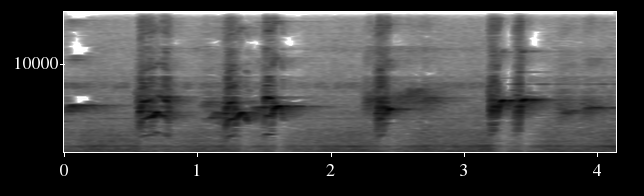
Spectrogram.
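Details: Brown-throated sunbird in spirited song meant to draw quiet birds into singing: high sharp chips and short twitters in spaced bursts, roughly one each second, with thin whistled tails.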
